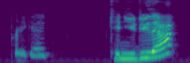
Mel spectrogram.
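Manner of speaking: ordinary delivery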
